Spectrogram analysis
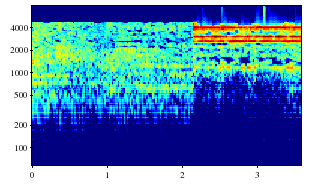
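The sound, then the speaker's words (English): After a couple of seconds of muffled room noise, a loud electric five-minute warning bell suddenly starts ringing, a continuous, steady metallic clang that carries on to the end. “That is the bell, the 5-minute bell.”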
